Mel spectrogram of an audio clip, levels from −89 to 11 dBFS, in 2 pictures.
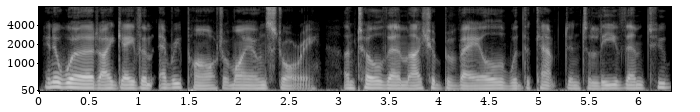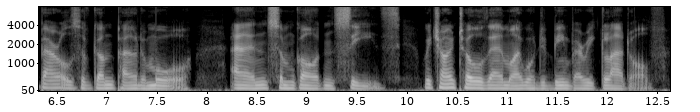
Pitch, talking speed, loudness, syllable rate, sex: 110 Hz, 210 wpm, -20 LUFS, 4.7 syllables/s, male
